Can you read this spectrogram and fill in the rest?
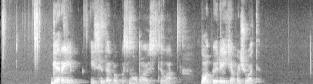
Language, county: Lithuanian, Vilnius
